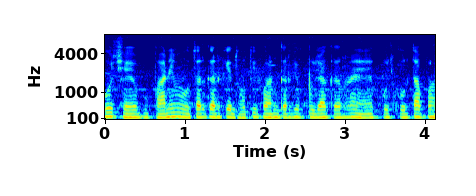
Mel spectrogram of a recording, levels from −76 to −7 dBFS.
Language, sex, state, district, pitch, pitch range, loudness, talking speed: Hindi, male, Bihar, Vaishali, 130 Hz, 125-135 Hz, -34 LUFS, 260 wpm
